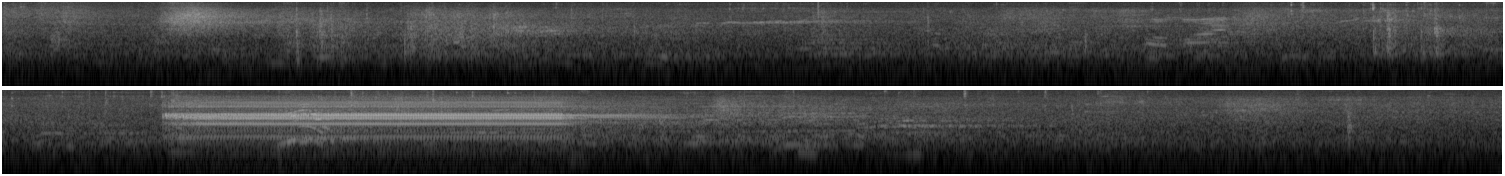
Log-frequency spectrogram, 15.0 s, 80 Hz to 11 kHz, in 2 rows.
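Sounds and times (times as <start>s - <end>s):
electronic buzzer tone: 8.3s - 10.9s.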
